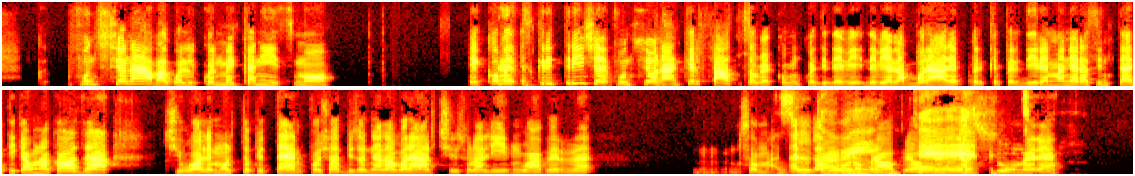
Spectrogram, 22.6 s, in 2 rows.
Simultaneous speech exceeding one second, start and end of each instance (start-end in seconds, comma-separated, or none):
19.0-20.3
